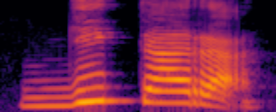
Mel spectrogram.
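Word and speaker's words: guitarra: das ist falsch denn die Kombination guu i und GU e sorgen immer dafür im spanischen dass man das U nicht ausspricht also la gitara lagitara genauso eben z.B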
